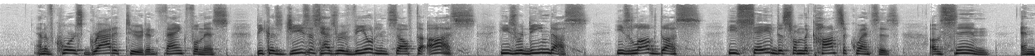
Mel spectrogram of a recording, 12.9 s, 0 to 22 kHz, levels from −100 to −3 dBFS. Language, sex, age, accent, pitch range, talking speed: English, male, 40-59, American, 130-200 Hz, 130 wpm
